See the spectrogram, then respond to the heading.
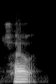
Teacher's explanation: छ जो छतरी वाला है आपके तालव्य से है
